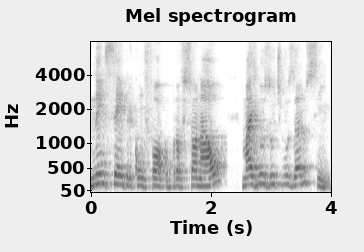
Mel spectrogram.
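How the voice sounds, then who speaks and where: The pace is very slow. A man talks in a somewhat breathy voice. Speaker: announcer and MC. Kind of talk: interview.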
